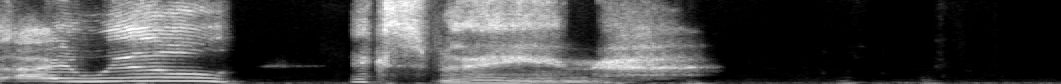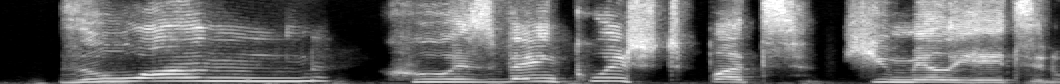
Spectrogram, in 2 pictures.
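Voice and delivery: high, solemn creature voice. Acted. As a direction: recite the law as an otherworldly being. GM holds creature voice.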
